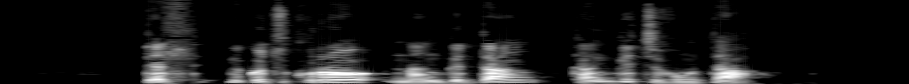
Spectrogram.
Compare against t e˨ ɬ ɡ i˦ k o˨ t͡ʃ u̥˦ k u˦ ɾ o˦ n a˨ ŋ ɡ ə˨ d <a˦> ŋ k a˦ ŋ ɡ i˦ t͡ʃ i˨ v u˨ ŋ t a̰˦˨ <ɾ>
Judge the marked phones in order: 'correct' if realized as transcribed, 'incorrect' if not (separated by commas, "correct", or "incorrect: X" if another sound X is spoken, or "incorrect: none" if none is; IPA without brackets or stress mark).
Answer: correct, incorrect: none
